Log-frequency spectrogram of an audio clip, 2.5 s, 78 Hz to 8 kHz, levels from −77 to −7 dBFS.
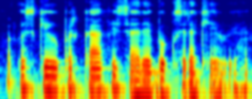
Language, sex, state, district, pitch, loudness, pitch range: Hindi, male, Bihar, Patna, 110 Hz, -18 LUFS, 95-120 Hz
